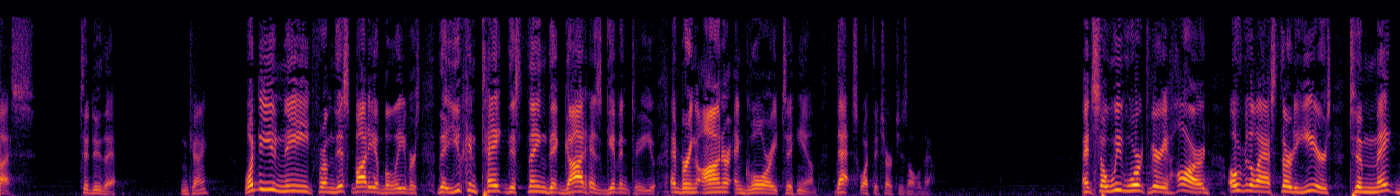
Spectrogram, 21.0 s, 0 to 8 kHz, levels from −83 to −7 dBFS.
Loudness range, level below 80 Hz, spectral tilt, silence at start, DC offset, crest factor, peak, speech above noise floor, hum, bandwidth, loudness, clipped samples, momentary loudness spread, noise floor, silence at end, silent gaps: 13 LU; -50 dBFS; -5 dB/octave; 0 s; under 0.1%; 20 dB; -10 dBFS; 47 dB; none; 7.6 kHz; -27 LUFS; under 0.1%; 19 LU; -74 dBFS; 0 s; none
